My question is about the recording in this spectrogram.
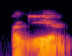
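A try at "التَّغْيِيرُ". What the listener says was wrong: At-taghyiru. Coba Pak, at-taghyiru. Atau at-taghyir boleh. At-taghyir pakai an-nya Pak. At-taghyir.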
